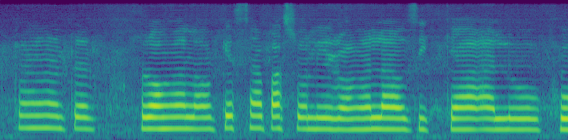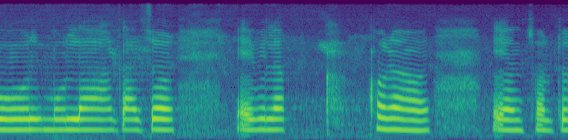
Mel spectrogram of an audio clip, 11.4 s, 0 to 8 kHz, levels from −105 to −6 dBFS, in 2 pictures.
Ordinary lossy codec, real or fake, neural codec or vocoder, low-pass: none; fake; codec, 24 kHz, 3.1 kbps, DualCodec; 7.2 kHz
